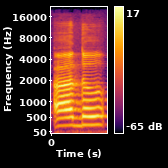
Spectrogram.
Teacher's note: پھر قلقلہ کر رہے ہیں کیونکہ دال حروف قلقلہ میں سے ہے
